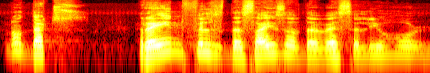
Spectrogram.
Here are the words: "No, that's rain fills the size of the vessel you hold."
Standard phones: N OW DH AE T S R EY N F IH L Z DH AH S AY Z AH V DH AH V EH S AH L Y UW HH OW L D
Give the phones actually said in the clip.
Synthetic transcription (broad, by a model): N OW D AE T S R EY N F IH L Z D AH S AY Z AH V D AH V EH S AH L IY HH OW L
